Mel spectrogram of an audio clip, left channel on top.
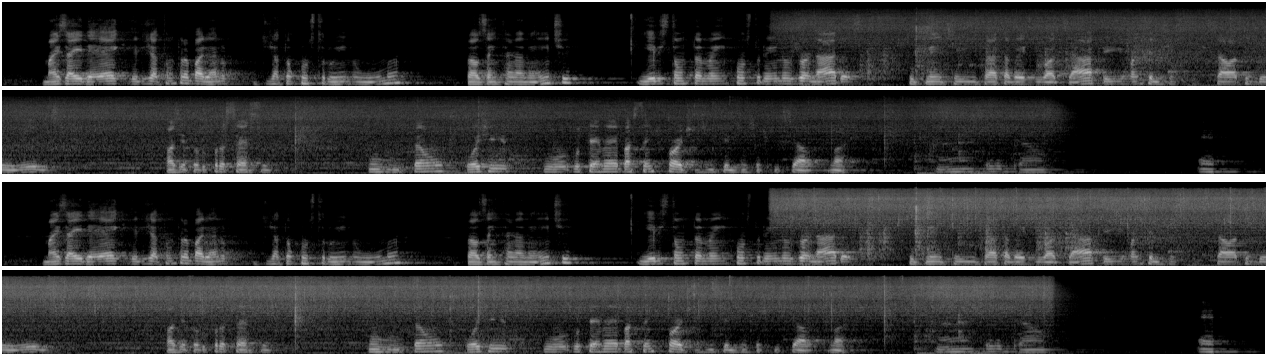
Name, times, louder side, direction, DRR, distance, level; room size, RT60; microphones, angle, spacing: voice 1, 0.4-2.3 2.6-4.0 4.7-5.7 6.4-8.6 9.1-11.8 12.1-13.2 14.3-15.3 16.8-17.7 18.1-21.1, left 1 dB, 15° left, 12 dB, 0.6 m, -30 dB
sound 1, 7.7-23.2, right 11 dB, 75° right, 1.7 m, -33 dB
Toilet flush, 10.6-23.0, left 3 dB, 85° left, 6.9 m, -50 dB
voice 2, 16.3-16.7 22.0-23.1 24.6-24.8, right 2 dB, 30° right, 11 dB, 0.8 m, -38 dB
24.0 x 15.0 x 7.4 m, 1.2 s
head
